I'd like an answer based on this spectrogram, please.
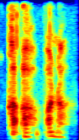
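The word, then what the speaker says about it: Kaʻapana: By the way, are you wondering how to pronounce those 2 A's in a row? Well, think someone flubs up, so they say, uh-oh, ka-a-pana.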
